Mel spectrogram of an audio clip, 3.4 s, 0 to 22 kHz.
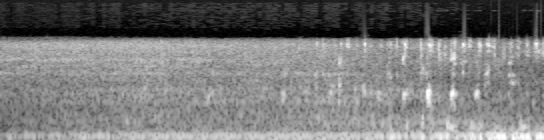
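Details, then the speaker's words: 1979 GMC C3500 Sierra Grande V8 with run-on/dieseling, after backing off the carburetor idle screw slightly with a screwdriver: deep, even idle that steadies and smooths from aggressive to calm and relaxed, no stumble; normal idle. "a lot more relaxed. [Music] So that's a little bit more calm."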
